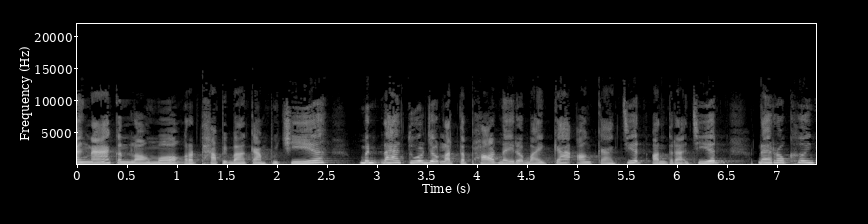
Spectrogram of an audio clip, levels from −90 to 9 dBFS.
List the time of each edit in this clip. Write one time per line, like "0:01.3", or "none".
0:03.3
